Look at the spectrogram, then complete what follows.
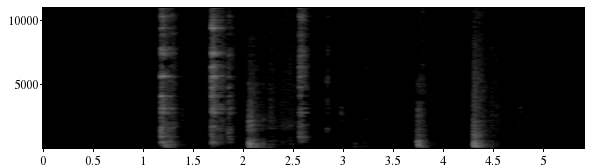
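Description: A metal spoon clinking and scraping against a stainless steel mixing bowl as a soft mixture is stirred, about six separate irregular clinks.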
